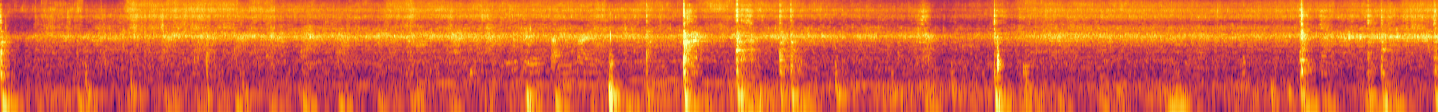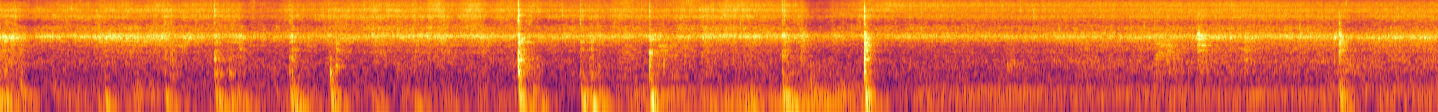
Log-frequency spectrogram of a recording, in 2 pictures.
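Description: Pork tenderloin and garlic stir-frying in an electric wok: a steady sizzle with a metal spatula scraping the pan and knocking against it irregularly, a dozen or so sharp clacks.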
